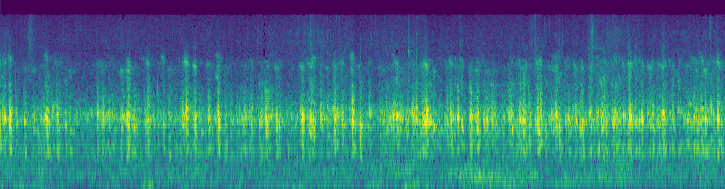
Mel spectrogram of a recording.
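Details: Pond frogs in the Ramapo Mountains on the first warm day of spring, still mid-March, after a week of rain: a continuous chorus of rapid, overlapping croaks forming a steady pulsing trill.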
